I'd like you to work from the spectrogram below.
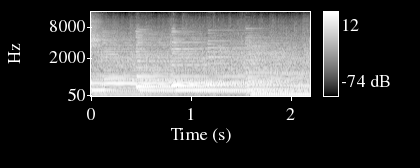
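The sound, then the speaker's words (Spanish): A steady wash of audience applause, dense and crackling throughout, over sustained musical chords that change pitch a couple of times. “Demos un fuerte aplauso por estas personas.”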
